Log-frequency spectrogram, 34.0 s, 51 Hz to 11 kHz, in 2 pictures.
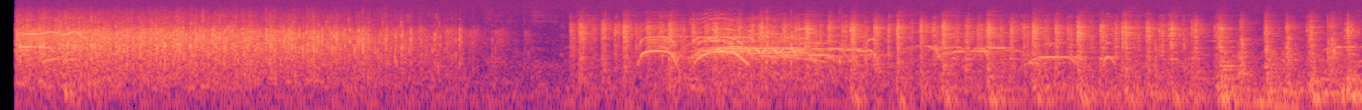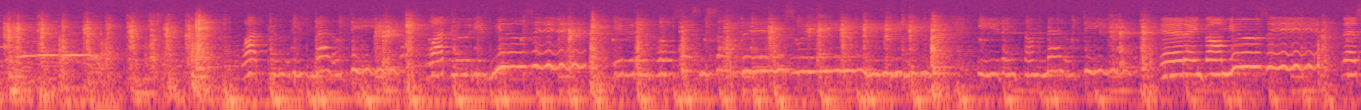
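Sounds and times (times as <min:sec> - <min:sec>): audience applause: 0:00.2 - 0:06.4, 0:07.1 - 0:15.2, 0:16.5 - 0:18.5
tap shoes striking: 0:10.1 - 0:19.8.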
